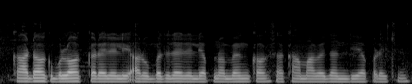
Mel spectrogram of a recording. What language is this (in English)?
Maithili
